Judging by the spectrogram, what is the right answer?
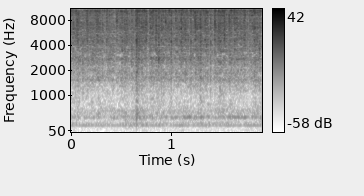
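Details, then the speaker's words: Old 3-volt toy steam engine after repair: light, even high whir from the small motor after oiling and penetrating oil cured a squeak; it now spins freely with no catch. "d solder them so here we go it runs like probably it did the day it was made I oil everything um the little motor I oil it I put a little penetrating oil down in there cuz it was a little squeaky got that sounding good"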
